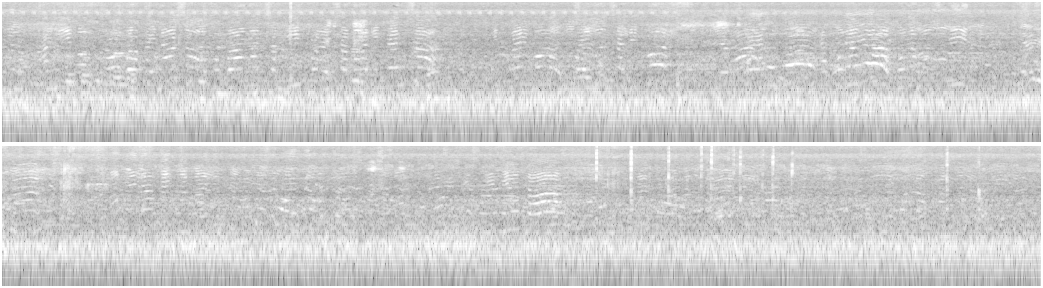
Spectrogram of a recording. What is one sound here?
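Young women call out to each other on an outdoor field.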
